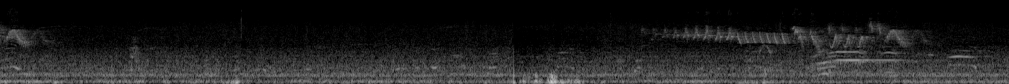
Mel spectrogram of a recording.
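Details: Common chaffinch song, Tsaritsyno museum-reserve, Moscow, 18 April 2015. The bird delivers one bright phrase of repeated high notes falling into a terminal flourish late in the recording. A low background hum and a few soft knocks are heard.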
